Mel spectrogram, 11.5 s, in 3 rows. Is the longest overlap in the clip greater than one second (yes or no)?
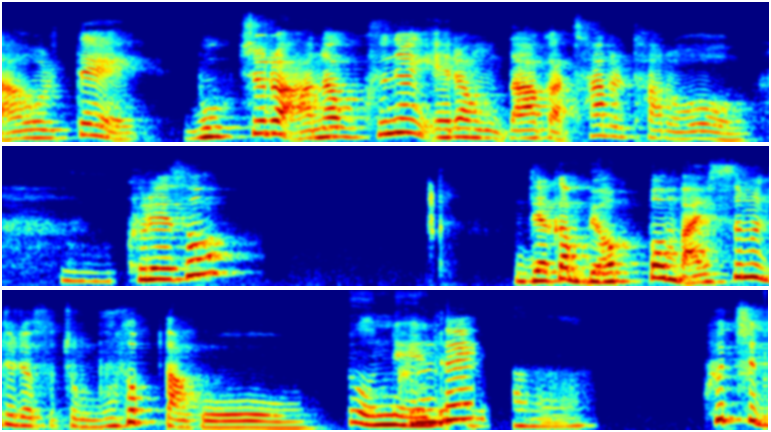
no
